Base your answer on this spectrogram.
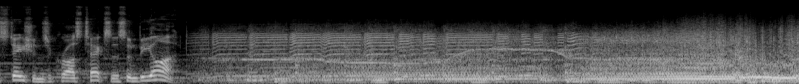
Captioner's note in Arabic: موسيقى حية; هدير محرك السيارة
